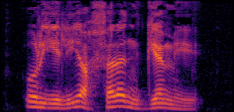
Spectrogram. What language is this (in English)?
Kabyle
